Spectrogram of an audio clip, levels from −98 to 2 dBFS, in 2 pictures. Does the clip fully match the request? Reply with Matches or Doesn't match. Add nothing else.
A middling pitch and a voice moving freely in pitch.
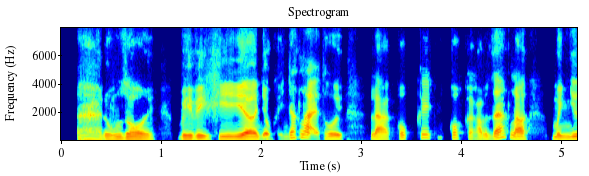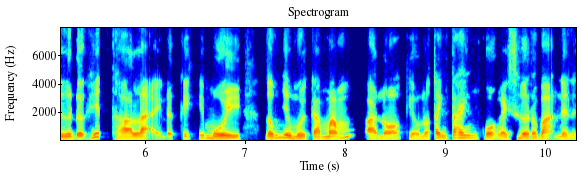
Matches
